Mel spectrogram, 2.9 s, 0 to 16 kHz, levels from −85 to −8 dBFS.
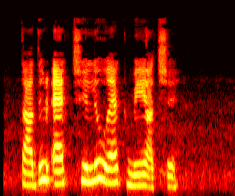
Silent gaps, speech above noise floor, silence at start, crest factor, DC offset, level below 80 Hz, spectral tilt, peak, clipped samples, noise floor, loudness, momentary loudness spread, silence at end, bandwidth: none; 35 dB; 0.25 s; 20 dB; under 0.1%; -68 dBFS; -3.5 dB/octave; 0 dBFS; under 0.1%; -53 dBFS; -18 LUFS; 13 LU; 0.7 s; 11.5 kHz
